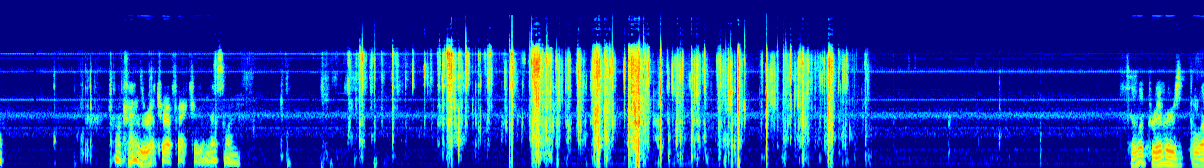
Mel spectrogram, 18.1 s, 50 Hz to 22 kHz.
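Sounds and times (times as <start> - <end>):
foil wrapper tearing and crinkling: 5.2 - 13.0.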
